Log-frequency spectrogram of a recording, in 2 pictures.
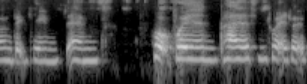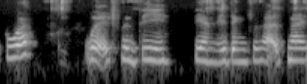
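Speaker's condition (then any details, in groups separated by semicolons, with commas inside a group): Cerebral palsy; affects balance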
